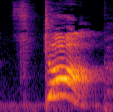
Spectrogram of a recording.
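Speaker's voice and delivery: high, loud furious stop; angry. A narrator's reading. Cinderella interrupting the fairy godmother, angry shout. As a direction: bark it in outrage. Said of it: "said an angry voice".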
